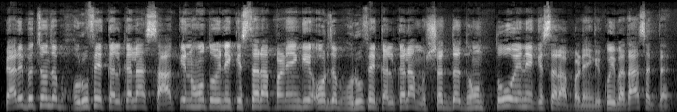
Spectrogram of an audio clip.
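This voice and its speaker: A Quran teacher leading a children's recitation lesson, patiently quizzing the pupils and slowly modelling each sound. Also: medium pitch, a bit bright.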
